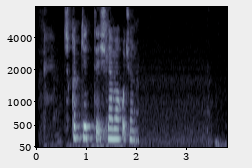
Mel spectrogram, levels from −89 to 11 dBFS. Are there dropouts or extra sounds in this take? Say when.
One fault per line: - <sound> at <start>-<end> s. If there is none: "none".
none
